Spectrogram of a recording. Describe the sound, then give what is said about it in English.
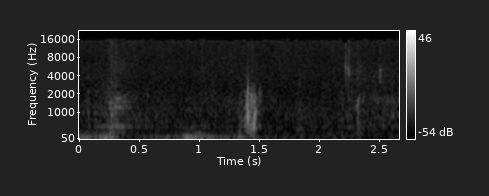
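A quick sip of homemade spicy chai: a short, airy slurp followed by a faint swallow, over soft low rumbling with no one speaking. “Excuse me, quick sip of tea.”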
